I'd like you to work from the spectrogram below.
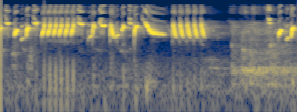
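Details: European goldfinch singing in the Tiwawati style: fast liquid twittering with runs of evenly repeated high pulsed notes, a slurred falling buzzy note, a brief silence, then a few more sharp notes over a faint low hum.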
